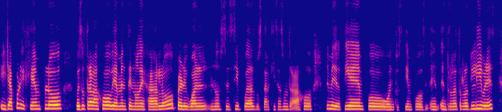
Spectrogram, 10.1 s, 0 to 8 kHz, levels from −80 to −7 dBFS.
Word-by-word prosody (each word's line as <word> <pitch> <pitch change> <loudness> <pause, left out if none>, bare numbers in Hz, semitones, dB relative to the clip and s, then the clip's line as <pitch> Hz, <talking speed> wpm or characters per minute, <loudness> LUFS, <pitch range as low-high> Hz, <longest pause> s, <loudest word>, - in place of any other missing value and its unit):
y 240 -2 -1
ya, 240 -1 +3
por 300 +5 -3
ejemplo, 260 +2 +2 0.2
pues, 225 +1 +4
tu 245 - -2
trabajo 245 0 +3
obviamente 220 -1 +2
no 210 -1 -4
dejarlo, 210 +7 0
pero 225 -5 +4
igual 210 +1 +1
no 210 0 -8
sé 205 +1 -11
si 225 +3 -8
puedas 205 0 -1
buscar 195 -2 -13
quizás 200 0 -17
un 205 - -10
trabajo 210 0 -6 0.3
de 250 - -6
medio 220 -4 +2
tiempo 225 -2 +2
o 200 -2 +1
en 185 - -8
tus 175 -1 -25
tiempos 195 -1 -9
en 200 -1 -8
en 210 -2 -5
tus 200 +1 -9
ratos 210 +1 -6
ratos 215 +1 -2
libres, 250 +1 +3
215 Hz, 195 wpm, -21 LUFS, 205-235 Hz, 0.3 s, pues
